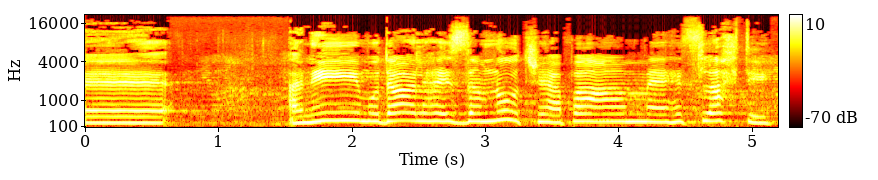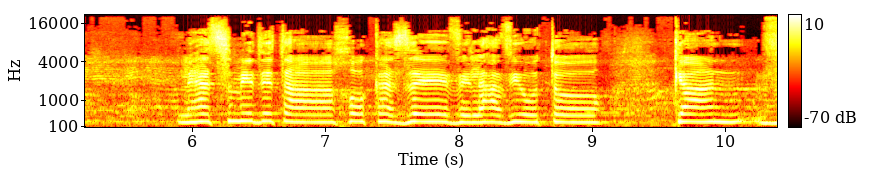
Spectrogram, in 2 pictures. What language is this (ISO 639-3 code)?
heb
